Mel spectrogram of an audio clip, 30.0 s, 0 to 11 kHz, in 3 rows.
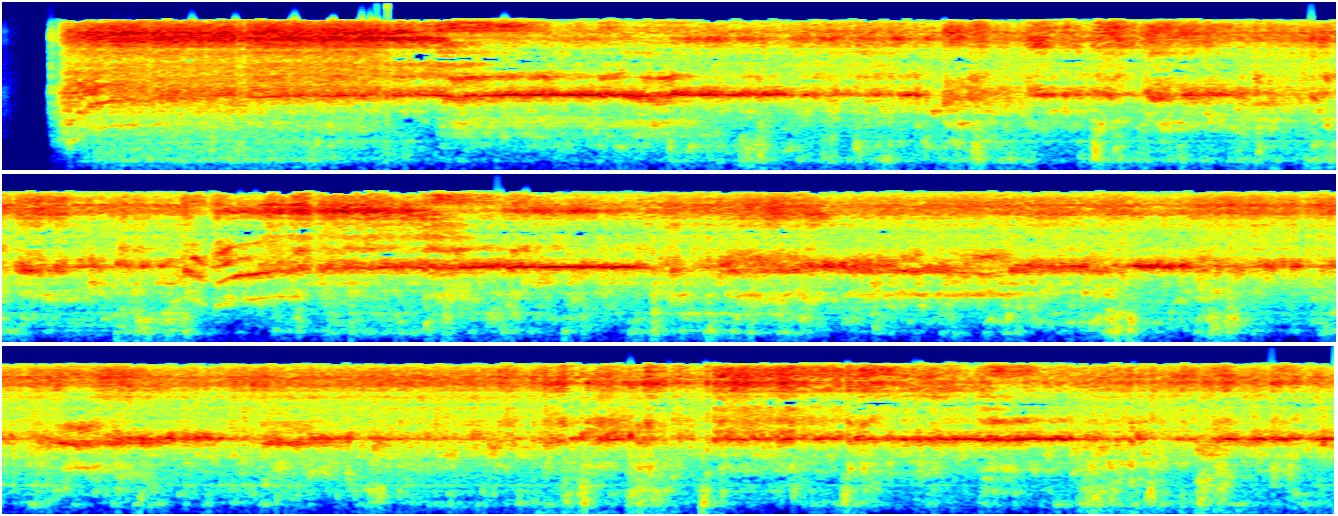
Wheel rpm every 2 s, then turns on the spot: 80, 230, 230, 230, 230, 230, 220, 230, 220, 230, 230, 230, 230, 230, 230.
none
